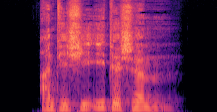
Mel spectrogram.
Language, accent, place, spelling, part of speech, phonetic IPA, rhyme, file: German, Germany, Berlin, antischiitischem, adjective, [ˌantiʃiˈʔiːtɪʃm̩], -iːtɪʃm̩, De-antischiitischem.ogg
- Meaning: strong dative masculine/neuter singular of antischiitisch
